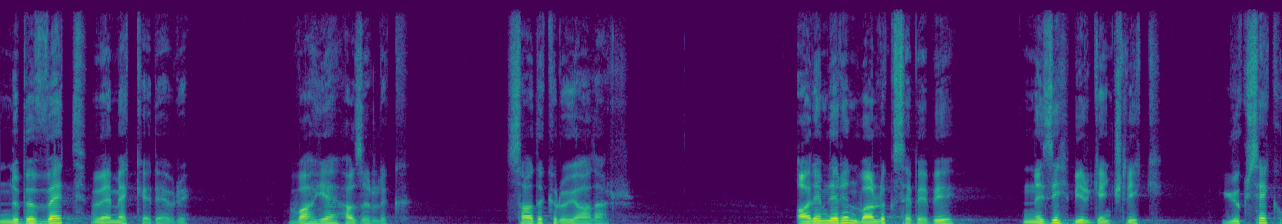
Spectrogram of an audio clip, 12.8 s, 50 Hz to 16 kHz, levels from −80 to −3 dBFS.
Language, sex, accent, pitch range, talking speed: Turkish, male, native, 105-130 Hz, 70 wpm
